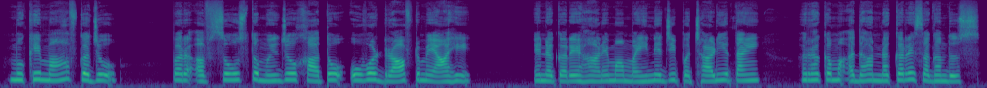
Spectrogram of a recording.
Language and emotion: Sindhi, sad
